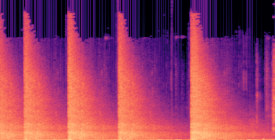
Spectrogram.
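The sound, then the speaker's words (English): Four sharp gunshots ring out on a street at uneven intervals, each a loud, abrupt crack with a short decaying tail, and no voices between them. “and that's when the shots rang out.”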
